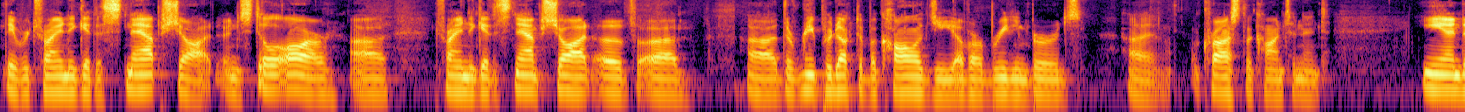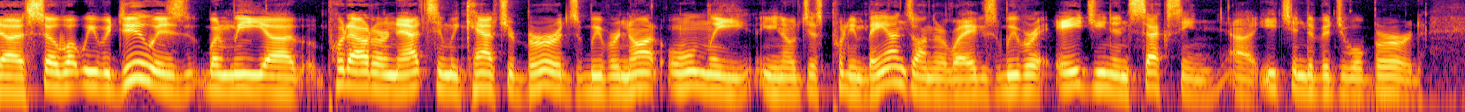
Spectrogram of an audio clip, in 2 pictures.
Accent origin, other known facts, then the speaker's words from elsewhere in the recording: Jamestown, New York, United States; Well, I grew up in Jamestown, New York, which was also the hometown of the famous 20th century birder Roger Torrey Peterson.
